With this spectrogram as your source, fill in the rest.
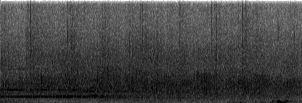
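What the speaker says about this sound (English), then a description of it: "Give her another round of applause." An audience at a graduation celebration applauds steadily, a dense, even wash of many hands clapping that holds throughout at moderate distance.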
